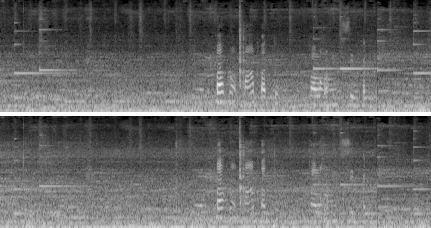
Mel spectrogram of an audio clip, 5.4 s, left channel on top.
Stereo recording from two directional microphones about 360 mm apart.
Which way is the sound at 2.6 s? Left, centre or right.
Centre.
